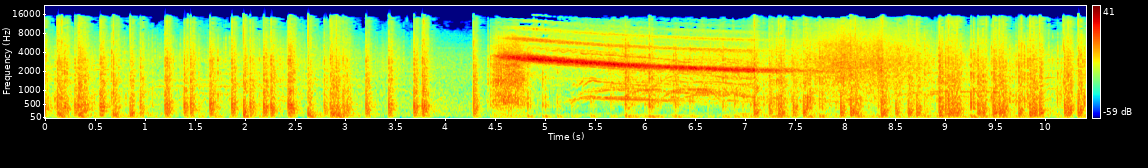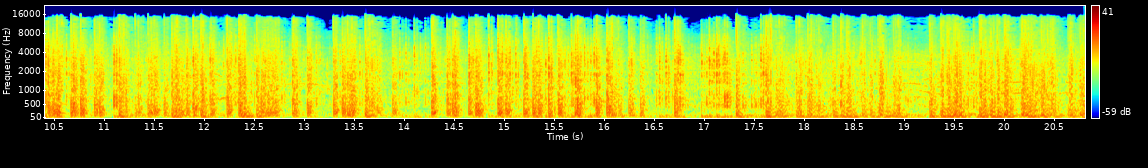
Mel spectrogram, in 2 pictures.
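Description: Aerial fireworks shells bursting in a rapid, continuous barrage, with a long falling whistle about four and a half seconds in.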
